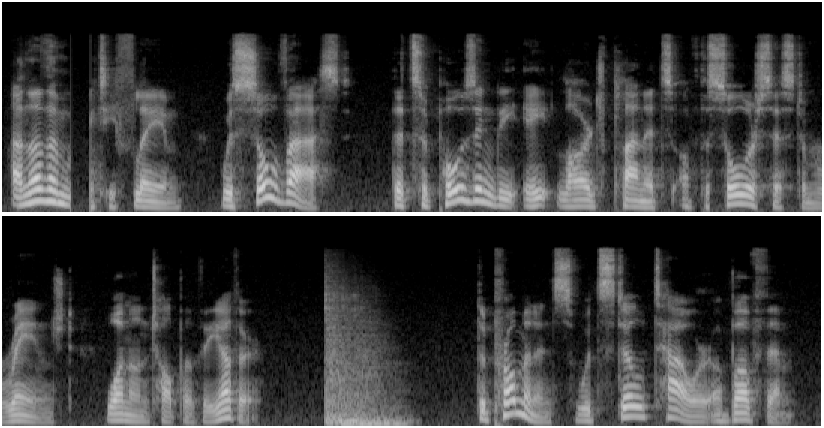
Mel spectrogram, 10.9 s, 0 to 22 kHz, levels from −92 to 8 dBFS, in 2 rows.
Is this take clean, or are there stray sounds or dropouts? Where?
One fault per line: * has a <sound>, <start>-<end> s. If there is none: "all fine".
* has a dropout, 0.5-0.6 s
* has a thud, 7.6-8.3 s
